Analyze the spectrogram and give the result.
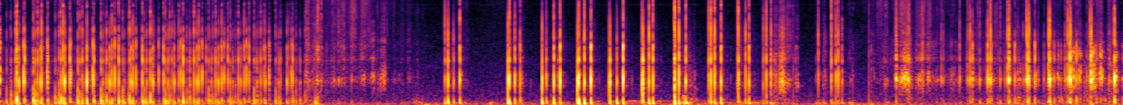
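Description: A small orange paper spiral notebook has its cover scratched with fingernails and its pages rubbed by fingers. Dense, rapid scratching fills the first four seconds. It gives way to sparse, sharp, bright ticks and rubs, and the dense scratching returns near the end.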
